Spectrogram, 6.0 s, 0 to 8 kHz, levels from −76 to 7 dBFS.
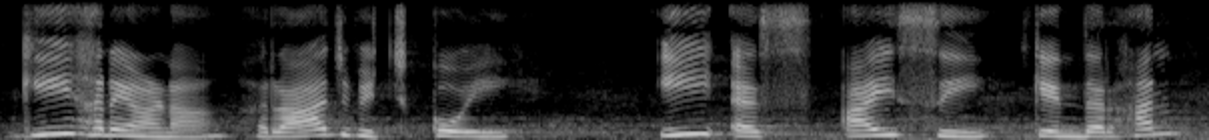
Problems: constant background noise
